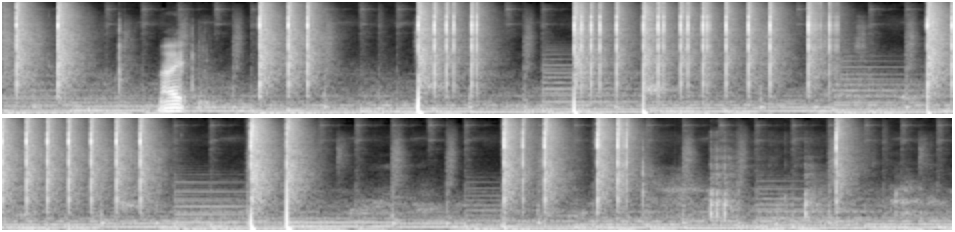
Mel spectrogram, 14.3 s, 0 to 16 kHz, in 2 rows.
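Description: Electric mosquito-swatter racket's high-voltage mesh arcing to a copper wire in loud, sharp snaps. The snaps come irregularly: single ones and quick rattling runs of several a second. The strong sparks show that the repaired racket, running on a single 3.7 V laptop battery cell, has enough voltage and current.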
